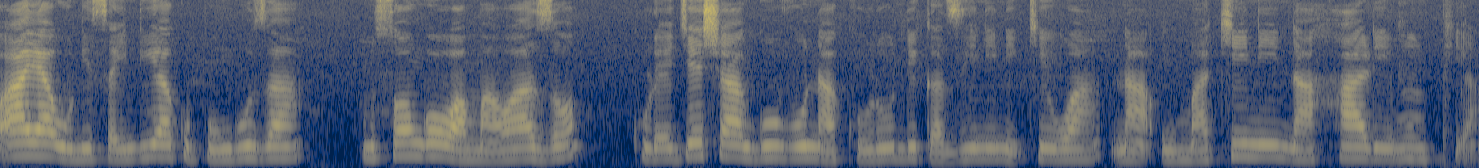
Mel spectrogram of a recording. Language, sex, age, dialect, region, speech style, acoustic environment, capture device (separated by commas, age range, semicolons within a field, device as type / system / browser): Swahili, female, 25-34, Kenya - Nairobi Sheng-influenced, Kenya, focused; relaxed, nature; traffic, desktop / Windows / Chrome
